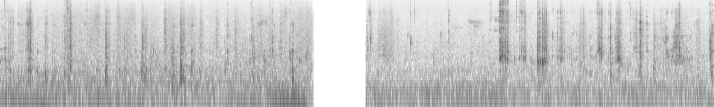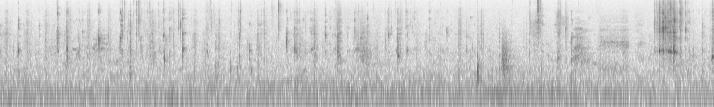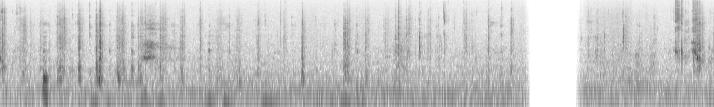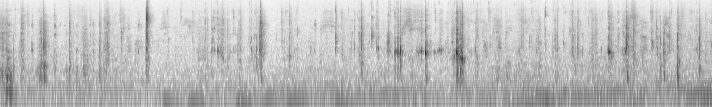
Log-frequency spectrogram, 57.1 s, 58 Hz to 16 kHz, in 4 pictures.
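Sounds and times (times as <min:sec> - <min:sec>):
chewing with crunches: 0:00.0 - 0:06.3, 0:07.3 - 0:25.8, 0:27.3 - 0:39.0, 0:40.2 - 0:57.0.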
